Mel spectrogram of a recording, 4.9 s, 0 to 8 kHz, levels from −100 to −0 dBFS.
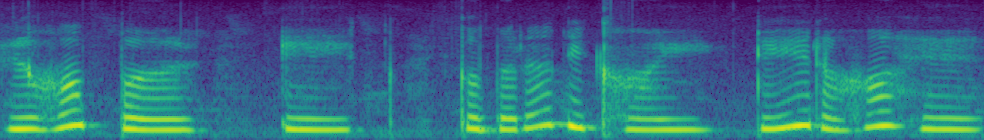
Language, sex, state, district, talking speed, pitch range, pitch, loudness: Hindi, female, Himachal Pradesh, Shimla, 95 wpm, 230-285 Hz, 245 Hz, -15 LUFS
